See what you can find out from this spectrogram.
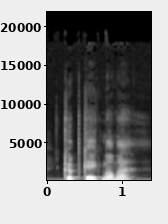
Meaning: a woman who has sacrificed her successful career to spend more time on parenting or housework
- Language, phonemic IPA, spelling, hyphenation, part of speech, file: Dutch, /ˈkʏp.keːkˌmɑ.maː/, cupcakemama, cup‧cake‧ma‧ma, noun, Nl-cupcakemama.ogg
